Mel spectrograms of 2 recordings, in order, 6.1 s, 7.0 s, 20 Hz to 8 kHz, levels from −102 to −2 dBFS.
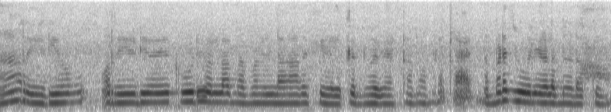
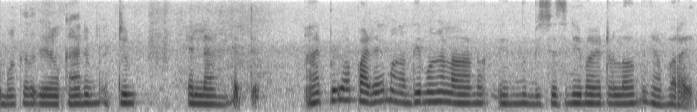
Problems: background sounds at intervals, low volume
